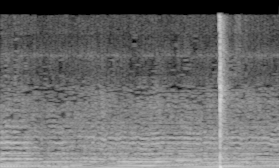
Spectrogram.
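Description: A fly buzzes in a steady, faint, droning hum with a rich harmonic edge, broken by one brief click near the end.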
